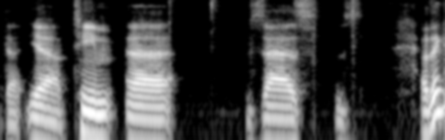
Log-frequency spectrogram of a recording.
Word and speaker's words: Zaz: Yeah, Team Zaz. I think it's Zaz. Technically, I think it's Z-A-Z or Z-A-A-Z, not A-Z-Z-A. At least in this one, that's how they say it.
